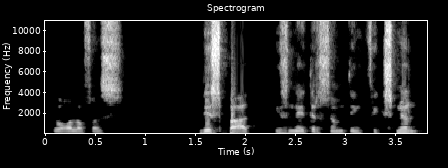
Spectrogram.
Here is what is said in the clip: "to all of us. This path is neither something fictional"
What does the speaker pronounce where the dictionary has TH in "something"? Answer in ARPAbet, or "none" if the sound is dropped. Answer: T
